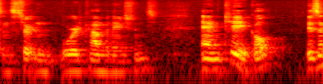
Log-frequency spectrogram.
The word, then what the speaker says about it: Keiko: And keiko is a name. Remember, the way we make a long e sound is we add this hiragana for e, right? Ke-i, keiko, keiko. For the syllable ni, we're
